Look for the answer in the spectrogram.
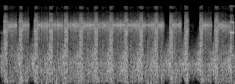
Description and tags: Freya a speak and math. Some hardware processing.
